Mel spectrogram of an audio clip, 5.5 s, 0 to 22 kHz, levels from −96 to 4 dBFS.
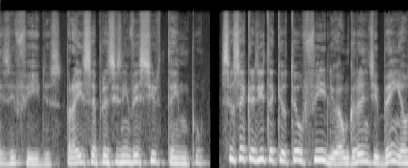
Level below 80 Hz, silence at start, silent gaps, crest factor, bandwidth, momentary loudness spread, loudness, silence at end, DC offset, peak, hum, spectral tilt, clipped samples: -52 dBFS; 0 s; 2.81-2.92 s; 10 dB; 16.5 kHz; 6 LU; -11 LUFS; 0 s; 0.2%; 0 dBFS; none; -5 dB/octave; under 0.1%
